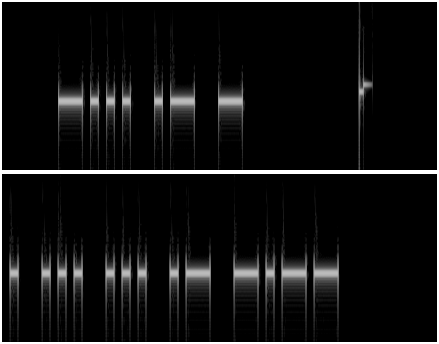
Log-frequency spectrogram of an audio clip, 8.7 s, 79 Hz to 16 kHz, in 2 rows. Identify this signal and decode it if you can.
Morse code, heard as a keyed tone, about 15 wpm, 700 Hz. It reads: BAT ESSAY
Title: Sentences from Top 1500 Words - New Word Drill - 15wpm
